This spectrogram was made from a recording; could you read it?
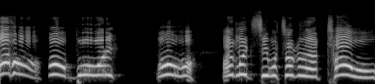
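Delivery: cartoon mouse voice, pitched very high. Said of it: "I sound like Mickey Mouse now".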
